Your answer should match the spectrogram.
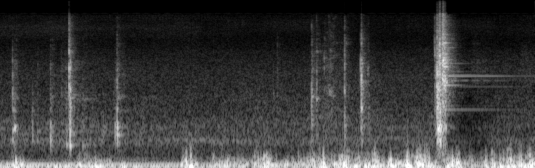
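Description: A few light sharp clicks, then one loud sharp crack about three seconds in, followed by a brief metallic ringing tone.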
